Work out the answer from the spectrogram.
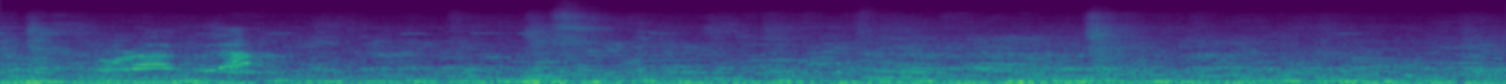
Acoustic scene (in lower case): restaurant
